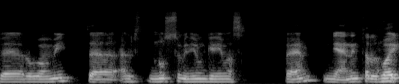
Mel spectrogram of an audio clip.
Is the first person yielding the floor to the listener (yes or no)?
yes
